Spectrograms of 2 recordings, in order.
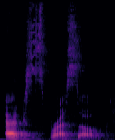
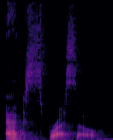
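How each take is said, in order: First: The first syllable has an X sound. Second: The first syllable has an X sound.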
